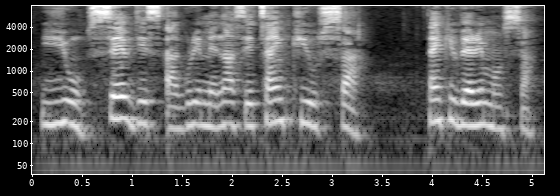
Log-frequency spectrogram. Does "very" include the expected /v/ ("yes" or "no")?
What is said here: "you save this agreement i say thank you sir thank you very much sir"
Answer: yes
